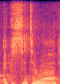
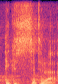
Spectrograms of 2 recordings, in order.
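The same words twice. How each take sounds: The two takes are said the same way.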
